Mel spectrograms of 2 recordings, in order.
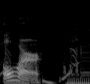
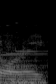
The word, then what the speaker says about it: Ouray: I always pronounced it Or. No, it's Ouray.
